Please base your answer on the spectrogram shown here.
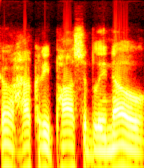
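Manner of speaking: put-on muttered aside. Retelling a scene where Emma speaks up: imitating Emma muttering under breath. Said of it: "even under her breath, is like".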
